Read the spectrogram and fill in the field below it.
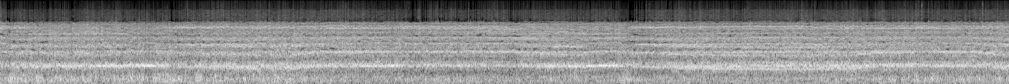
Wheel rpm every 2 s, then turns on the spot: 220, 220, 230, 210, 220.
none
